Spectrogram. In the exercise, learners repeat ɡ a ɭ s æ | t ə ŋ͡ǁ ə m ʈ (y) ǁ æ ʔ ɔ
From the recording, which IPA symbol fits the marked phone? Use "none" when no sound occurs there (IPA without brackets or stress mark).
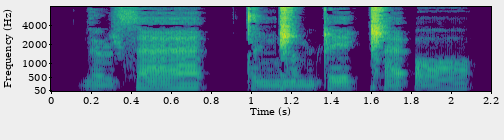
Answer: e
